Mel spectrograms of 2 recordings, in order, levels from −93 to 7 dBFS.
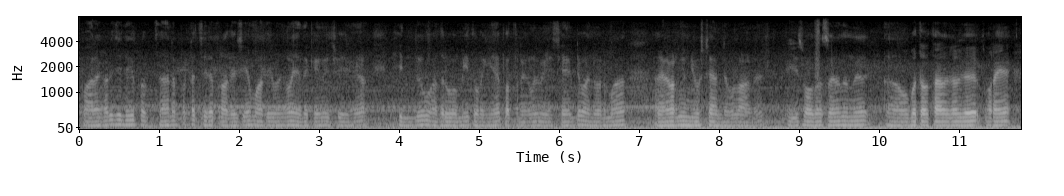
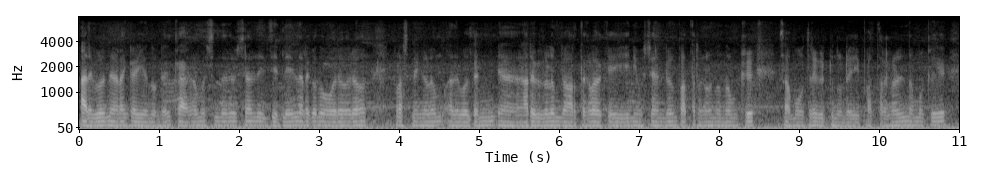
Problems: low volume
